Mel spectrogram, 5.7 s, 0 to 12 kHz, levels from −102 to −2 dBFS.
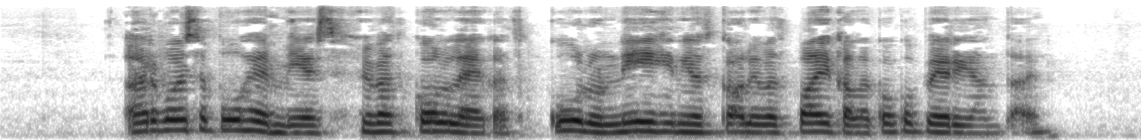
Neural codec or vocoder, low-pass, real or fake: vocoder, 22.05 kHz, 80 mel bands, Vocos; 9.9 kHz; fake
